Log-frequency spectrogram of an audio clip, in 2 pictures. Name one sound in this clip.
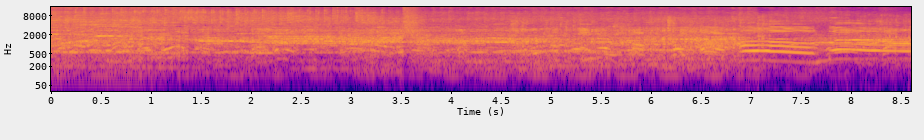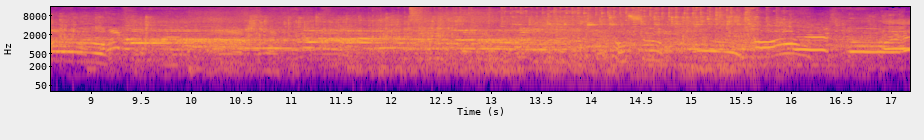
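Young people shriek and chatter nearby.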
